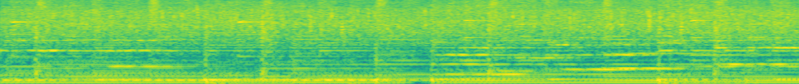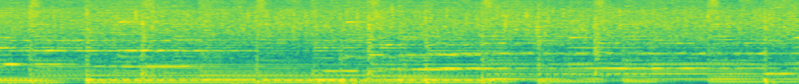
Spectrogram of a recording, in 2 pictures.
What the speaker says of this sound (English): listening to the sound of the rain hitting the shelter I stood under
